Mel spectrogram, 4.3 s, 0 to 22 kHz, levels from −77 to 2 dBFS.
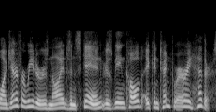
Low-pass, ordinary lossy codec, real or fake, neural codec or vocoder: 7.2 kHz; Opus, 32 kbps; fake; codec, 16 kHz, 0.5 kbps, FunCodec, trained on LibriTTS, 25 frames a second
